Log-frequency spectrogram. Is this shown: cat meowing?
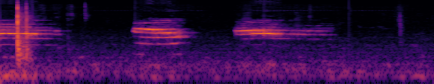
yes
